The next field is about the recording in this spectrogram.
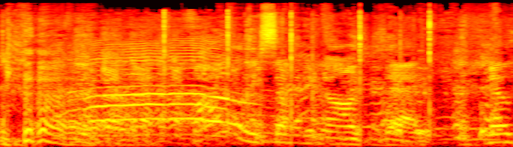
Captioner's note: laughter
